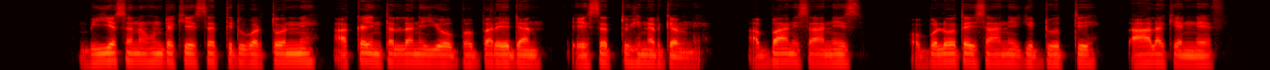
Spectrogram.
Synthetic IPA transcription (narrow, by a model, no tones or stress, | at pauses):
bɪjːɐsɐnɐhʊnd̪ɐke̞ːsːɐt̪ːɪd̪ʊbɐɾt̪o̞ːnːɪɐ̰kːɐɪnt̪ɐlːɐnɪjːo̞ːbɐbːɐɾe̞ːd̪ɐn | ke̞ːsːɐt̪ːʊɦɪnɐɾɡɐmnɛ | ʔɐ̰bːaːnɪsaːniːs | ʔɔ̰bːɔlo̞ːt̪ɐɪsaːniːɡɪd̪ːuːt̪ːɪ | ᶑaːlɐkɛnːe̞ːf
